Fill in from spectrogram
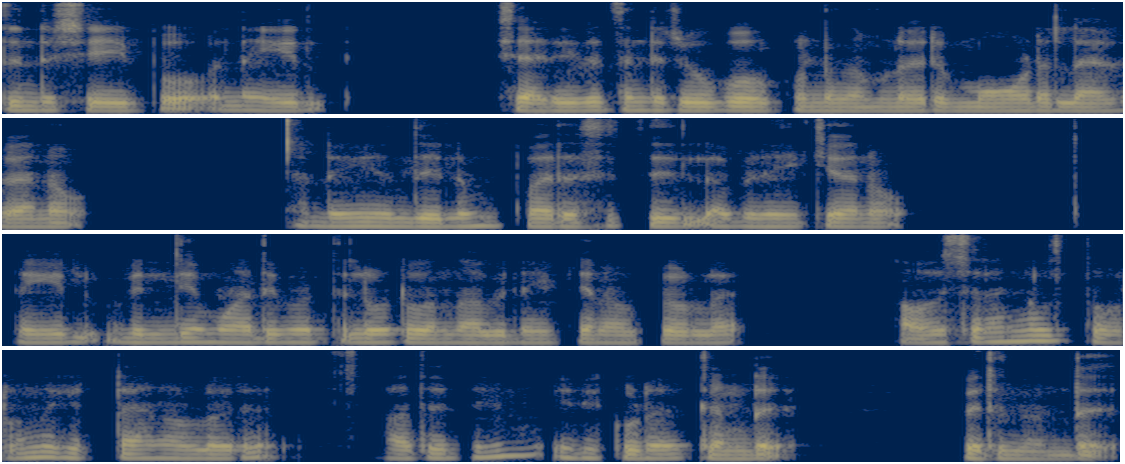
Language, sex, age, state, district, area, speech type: Malayalam, male, 18-30, Kerala, Idukki, rural, spontaneous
